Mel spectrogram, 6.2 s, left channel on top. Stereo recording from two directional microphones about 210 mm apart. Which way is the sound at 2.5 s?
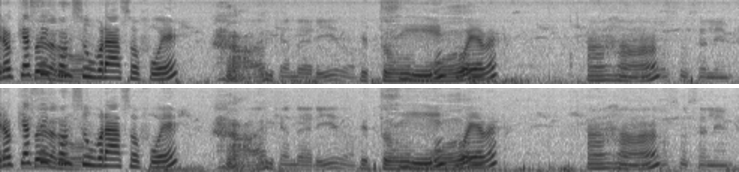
50° right (ahead or behind).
